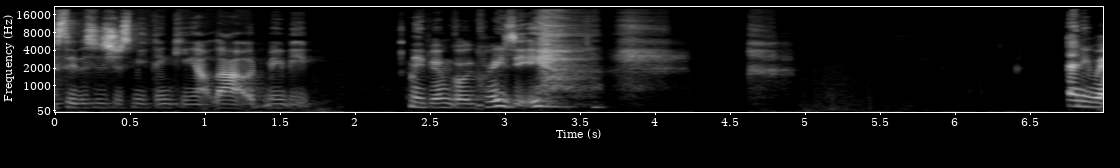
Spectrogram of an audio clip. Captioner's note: chuckles nervously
